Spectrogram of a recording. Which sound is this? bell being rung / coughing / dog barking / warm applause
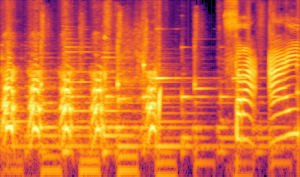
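dog barking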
